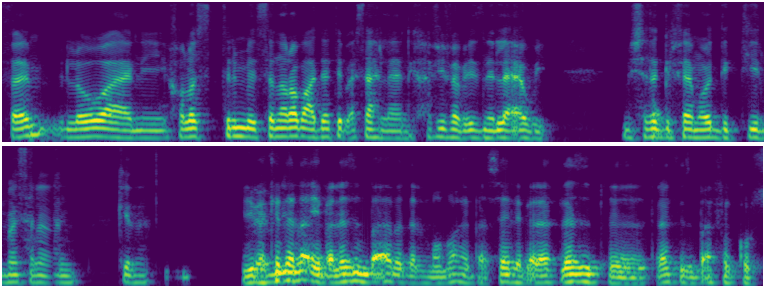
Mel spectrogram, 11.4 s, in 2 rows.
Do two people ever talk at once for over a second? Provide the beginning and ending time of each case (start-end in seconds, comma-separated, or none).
none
